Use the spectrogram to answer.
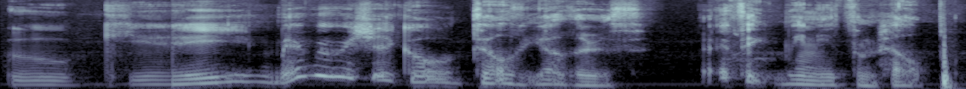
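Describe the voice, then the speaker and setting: A man creating and voicing a fan cartoon skit, talking slowly. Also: medium pitch, huge pitch swings, vocal fry, background noise. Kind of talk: fan animation voice acting.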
